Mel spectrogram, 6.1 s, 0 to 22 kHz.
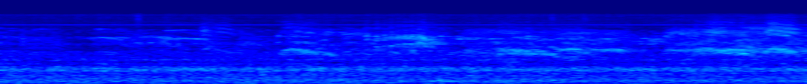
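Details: Common terns at RSPB Saltholme, recorded 17 July 2012: harsh, grating calls rise and fall in overlapping bursts from several birds, with a steady background hum.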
